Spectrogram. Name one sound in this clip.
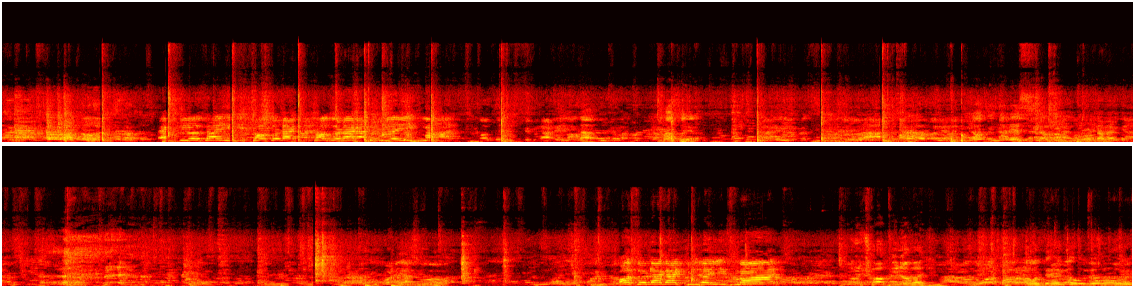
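A blade thuds and scrapes through a fish.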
